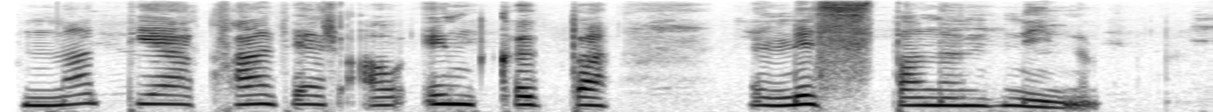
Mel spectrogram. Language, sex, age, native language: Icelandic, female, 70-79, Icelandic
